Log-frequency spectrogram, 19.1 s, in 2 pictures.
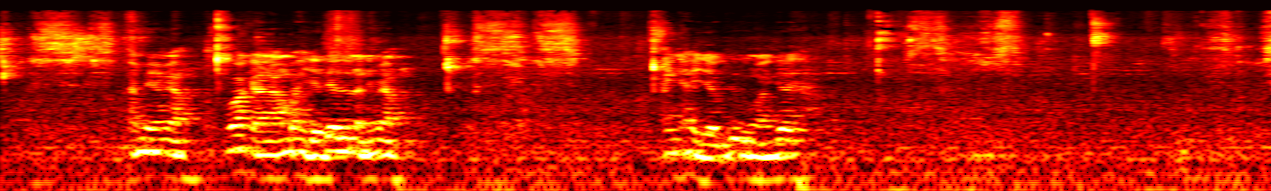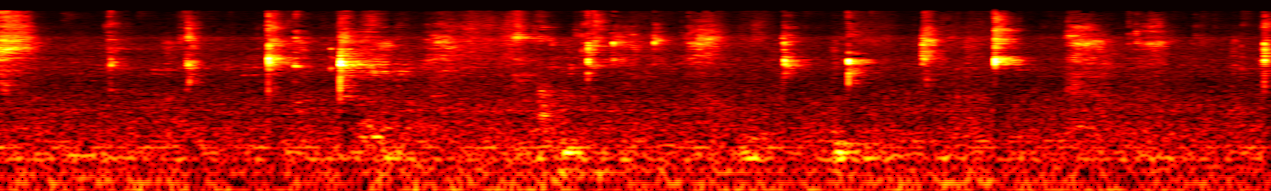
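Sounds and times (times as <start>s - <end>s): man chewing with wet mouth smacks: 3.2s - 5.0s, 6.2s - 19.0s.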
